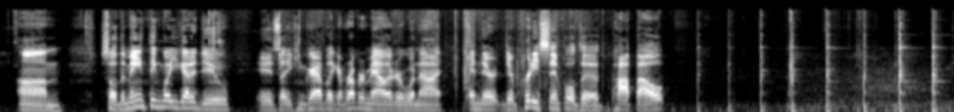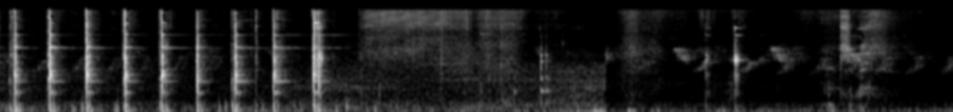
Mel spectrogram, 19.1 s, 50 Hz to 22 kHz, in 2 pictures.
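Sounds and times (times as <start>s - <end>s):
rubber mallet striking metal: 6.9s - 13.1s.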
